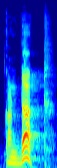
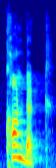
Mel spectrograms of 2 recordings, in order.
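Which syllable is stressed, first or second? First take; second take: second; first. First: The stress is on the second syllable. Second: The stress is on the first syllable. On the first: It is used as a verb. "Stress on the second syllable, used as a verb" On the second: It is used as a noun. "Stress on the first syllable, used as a noun"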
